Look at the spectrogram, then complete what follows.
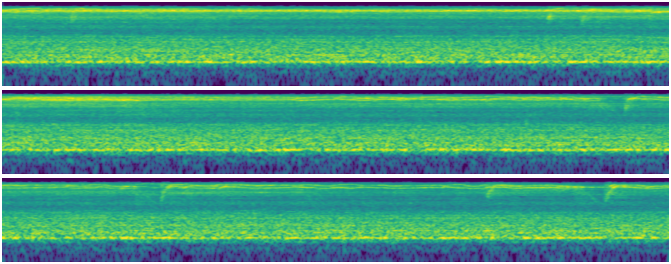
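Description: Several small electric RC helicopters flying together: a steady whir of rotors and motors with a constant low hum and high whines that waver in pitch as the craft manoeuvre, with a few faint ticks.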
